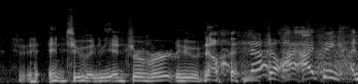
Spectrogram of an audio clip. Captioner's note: laughing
